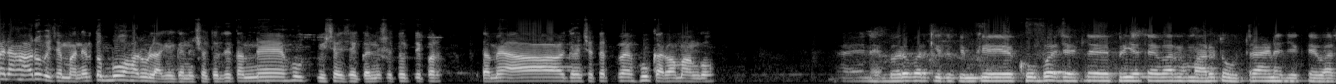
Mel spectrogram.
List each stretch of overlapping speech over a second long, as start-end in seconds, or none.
none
